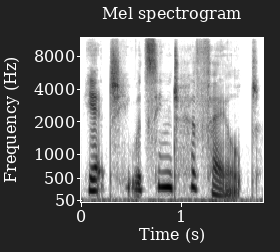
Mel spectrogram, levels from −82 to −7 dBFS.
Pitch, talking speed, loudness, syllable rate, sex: 260 Hz, 230 wpm, -18 LUFS, 4.8 syllables/s, female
